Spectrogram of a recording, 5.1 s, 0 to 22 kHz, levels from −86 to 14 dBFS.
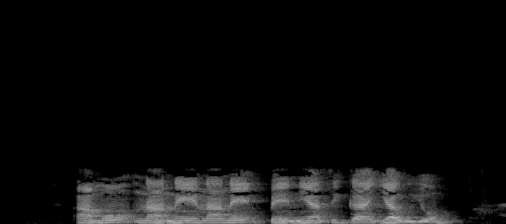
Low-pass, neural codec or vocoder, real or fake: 5.4 kHz; none; real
